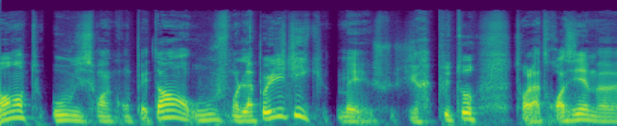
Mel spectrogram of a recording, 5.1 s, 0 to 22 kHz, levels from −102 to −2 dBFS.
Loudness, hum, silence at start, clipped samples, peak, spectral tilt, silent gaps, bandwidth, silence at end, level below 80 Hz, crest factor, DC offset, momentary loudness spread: -18 LUFS; none; 0 s; under 0.1%; -4 dBFS; -6 dB/octave; none; 15.5 kHz; 0 s; -46 dBFS; 14 dB; under 0.1%; 11 LU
